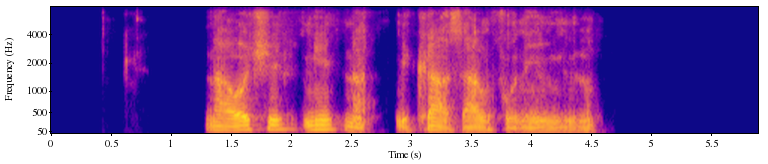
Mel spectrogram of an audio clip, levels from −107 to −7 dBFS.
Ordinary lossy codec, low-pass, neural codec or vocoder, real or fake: Opus, 16 kbps; 7.2 kHz; codec, 16 kHz, 4.8 kbps, FACodec; fake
